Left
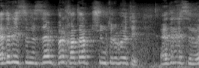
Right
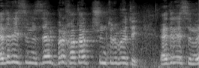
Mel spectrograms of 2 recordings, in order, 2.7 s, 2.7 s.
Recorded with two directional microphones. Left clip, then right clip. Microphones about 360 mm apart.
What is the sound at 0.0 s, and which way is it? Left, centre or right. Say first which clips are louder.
Speech: even; centre.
